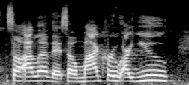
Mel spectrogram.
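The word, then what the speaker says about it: Mikru: Yeah, so my new endeavor is my fashion line called My Crew Clothing. It's spelled M-I-K-R-U.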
